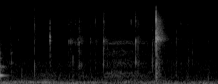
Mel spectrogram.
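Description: A few faint ticks and one sharp click about one and a half seconds in, from small craft tools being handled and set down on the work table.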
